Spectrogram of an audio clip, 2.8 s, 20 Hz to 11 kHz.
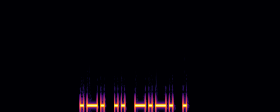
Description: Morse code, heard as a keyed tone, about 34 wpm, 700 Hz. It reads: RICE
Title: Top 1501-1750 Words 35wpm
